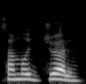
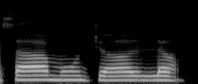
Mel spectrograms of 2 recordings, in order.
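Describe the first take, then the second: First: Said in the usual way. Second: समुज्ज्वल very slow, syllable by syllable; spelling it out. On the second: Shown as a demonstration. Teacher showing how it is written, समुज्ज्वल drawn out slowly. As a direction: stretch समुज्ज्वल into sa-mu-jjwa-la. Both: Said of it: "देखो कैसे लिखा है".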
